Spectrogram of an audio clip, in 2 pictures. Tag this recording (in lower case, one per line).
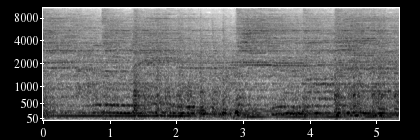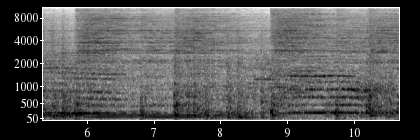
singing
music
musical instrument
